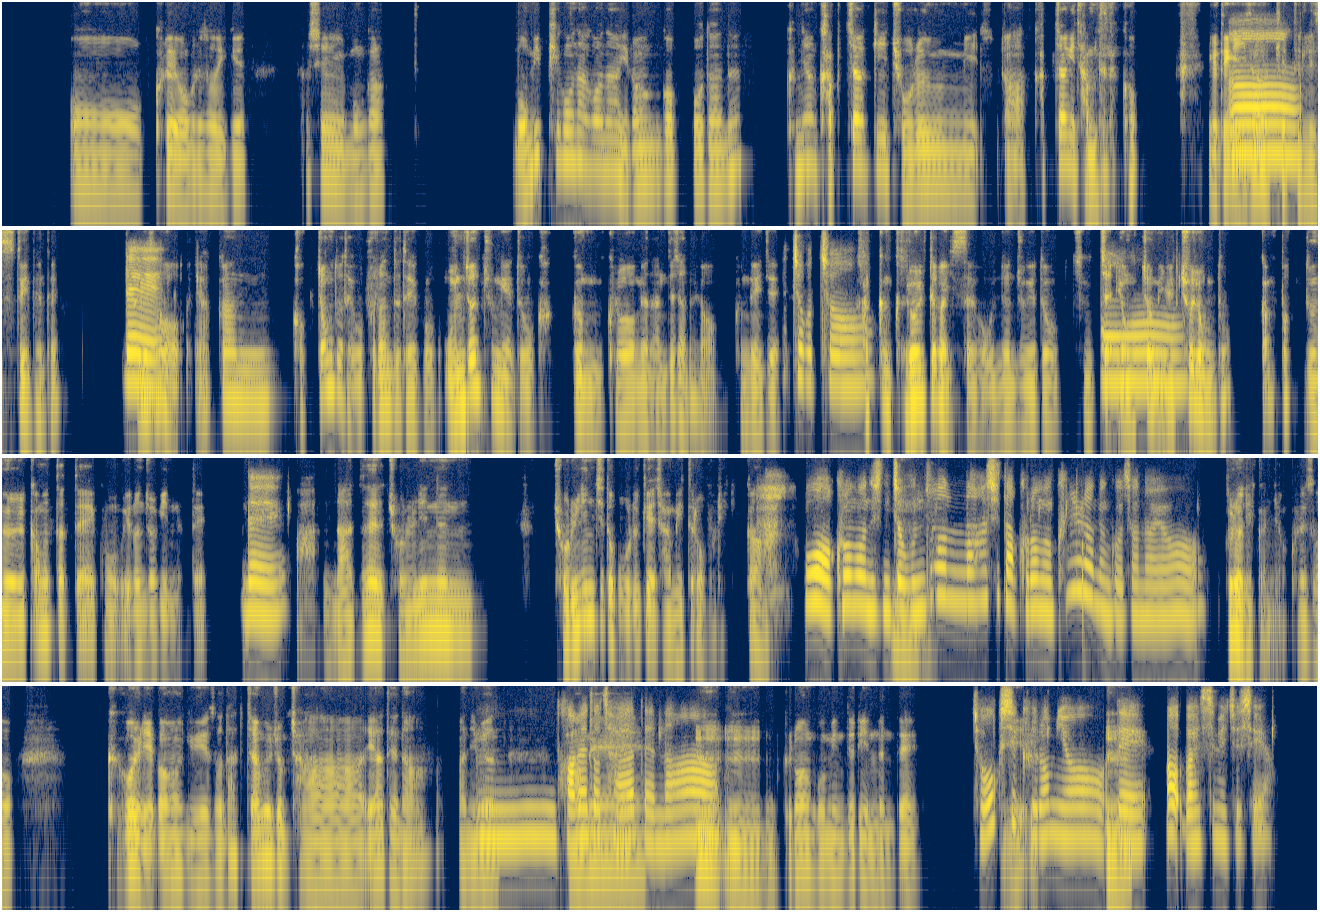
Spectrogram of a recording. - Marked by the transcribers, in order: tapping; laughing while speaking: "잠드는 거?"; laugh; other background noise; gasp
- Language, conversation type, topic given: Korean, advice, 일정한 수면 스케줄을 만들고 꾸준히 지키려면 어떻게 하면 좋을까요?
